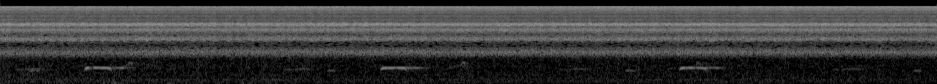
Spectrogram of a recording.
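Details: Northern boobook, Ninox japonica totogo, foraging and preening; quiet low double hoots, short then longer, come every three seconds or so, while an unbroken high buzzing chorus fills the background.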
